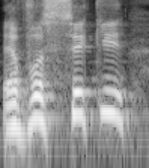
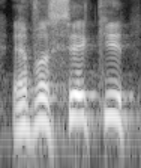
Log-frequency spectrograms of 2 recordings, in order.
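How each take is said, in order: Both takes have the same delivery.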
